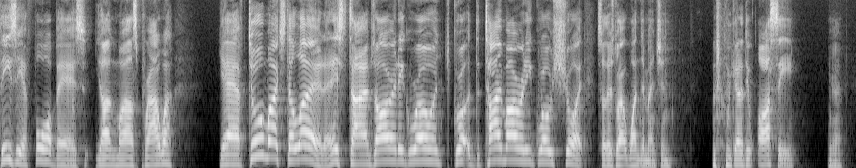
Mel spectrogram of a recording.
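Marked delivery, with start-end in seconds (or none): 0.0-8.8 Brooklyn accent, played straight. Trying out different voices for a line, doing it in a straight brooklyn accent. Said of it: "the straight Brooklyn would be".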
